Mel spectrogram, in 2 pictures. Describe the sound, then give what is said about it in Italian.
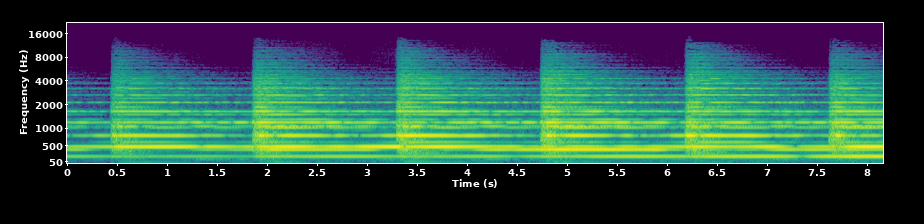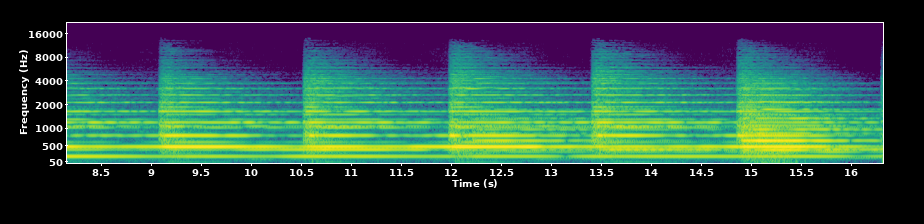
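A church bell striking six o'clock with many evenly spaced, resonant strokes about every one and a half seconds. Each stroke rings out and hums into the next, and no voices are heard. “Ecco, suonano le 6.”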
